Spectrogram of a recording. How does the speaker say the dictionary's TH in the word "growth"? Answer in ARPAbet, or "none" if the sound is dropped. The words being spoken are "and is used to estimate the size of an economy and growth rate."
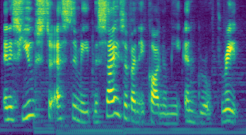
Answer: TH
